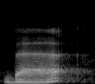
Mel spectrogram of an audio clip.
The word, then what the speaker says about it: ب: have the letter bad in Arabic it's pronounced bad in isolation and the equivalent consonant in English is B B now let's see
